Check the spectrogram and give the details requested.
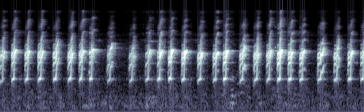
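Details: Caged decoy Red-whiskered bulbul giving quick repeated chirps in bursts separated by brief pauses, each note bright and clipped. No other sounds.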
